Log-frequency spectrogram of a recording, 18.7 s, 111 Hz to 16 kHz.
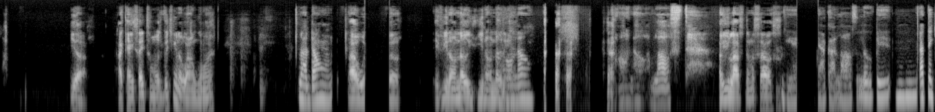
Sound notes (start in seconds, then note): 10.8 laughter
